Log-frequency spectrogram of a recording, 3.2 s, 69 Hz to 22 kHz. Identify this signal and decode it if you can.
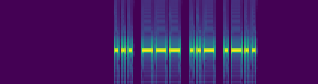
Morse code, heard as a keyed tone, about 36 wpm, 700 Hz. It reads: SOUL
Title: Multi-letter Phonemes 35wpm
